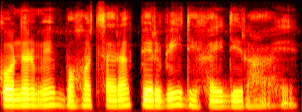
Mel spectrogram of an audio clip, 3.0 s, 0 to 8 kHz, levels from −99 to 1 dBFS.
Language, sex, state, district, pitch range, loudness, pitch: Hindi, male, Arunachal Pradesh, Longding, 110-120 Hz, -20 LUFS, 115 Hz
